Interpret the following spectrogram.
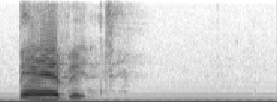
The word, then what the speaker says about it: parent: It is pronounced as parent. Parent. Can you come after me, please? Parent. So it is like you are producing two airs.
